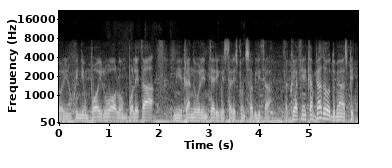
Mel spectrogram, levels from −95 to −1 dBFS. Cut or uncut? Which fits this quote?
cut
